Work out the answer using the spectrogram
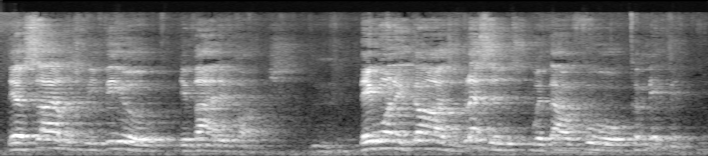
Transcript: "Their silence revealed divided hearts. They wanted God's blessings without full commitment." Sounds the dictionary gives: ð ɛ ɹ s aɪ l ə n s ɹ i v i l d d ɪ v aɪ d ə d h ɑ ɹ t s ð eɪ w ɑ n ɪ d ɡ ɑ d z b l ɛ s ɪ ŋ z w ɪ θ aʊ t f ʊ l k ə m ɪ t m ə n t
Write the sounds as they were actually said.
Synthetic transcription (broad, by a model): ð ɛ ɹ s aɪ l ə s ɹ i v i l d d ɪ v aɪ d ə d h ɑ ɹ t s ð eɪ w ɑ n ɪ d ɡ ɑ d z b l ɛ s ɪ ŋ z w ɪ θ aʊ t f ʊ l k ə m ɪ t m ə n t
